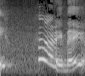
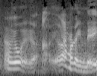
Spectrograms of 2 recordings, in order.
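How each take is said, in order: First: Slow, higher, leaning hard on "not"; stress on not. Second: Said in the usual way. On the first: Shown as a demonstration. Rabbi insisting to his congregation, stressing "not". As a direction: drag out "You're not hurting me" and hit "not".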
